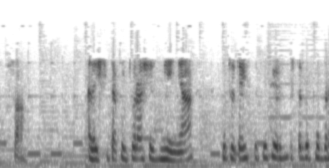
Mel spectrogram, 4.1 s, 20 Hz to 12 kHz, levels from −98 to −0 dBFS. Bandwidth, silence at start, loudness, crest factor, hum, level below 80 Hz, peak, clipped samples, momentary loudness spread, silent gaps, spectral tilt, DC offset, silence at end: 7.6 kHz; 0 s; -29 LUFS; 16 dB; none; -52 dBFS; -14 dBFS; under 0.1%; 17 LU; none; -6.5 dB/octave; under 0.1%; 0 s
